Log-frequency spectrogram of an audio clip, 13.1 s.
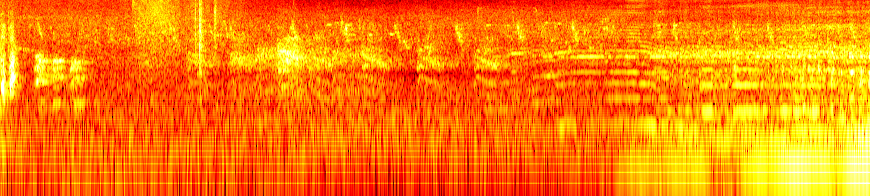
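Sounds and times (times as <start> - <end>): soft sustained music notes: 9.2 - 13.0.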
